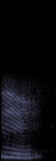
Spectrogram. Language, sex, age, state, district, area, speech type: Kannada, female, 18-30, Karnataka, Tumkur, rural, conversation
